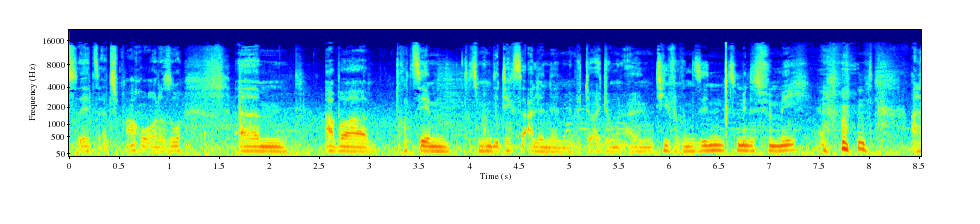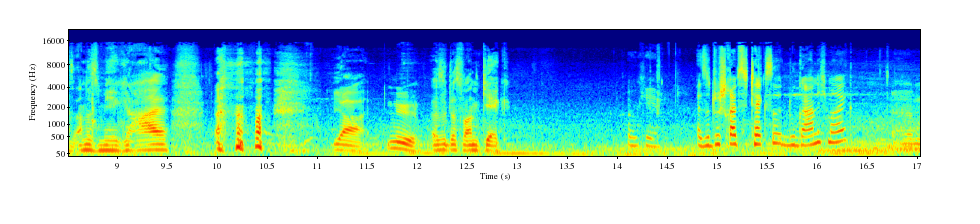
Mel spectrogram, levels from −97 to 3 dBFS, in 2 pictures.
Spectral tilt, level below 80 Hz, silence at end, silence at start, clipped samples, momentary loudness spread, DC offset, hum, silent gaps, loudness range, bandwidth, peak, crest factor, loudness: -5 dB/octave; -38 dBFS; 0 s; 0 s; under 0.1%; 15 LU; under 0.1%; none; none; 5 LU; 15.5 kHz; 0 dBFS; 22 dB; -22 LUFS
